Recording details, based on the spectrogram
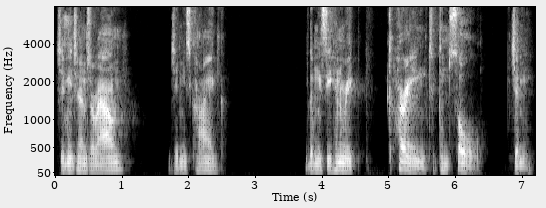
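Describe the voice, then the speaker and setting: A man narrating a radio play, reading out scene directions in a conversational way with a husky voice. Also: low voice, fairly even intonation, a little slow, pauses often.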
